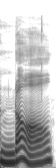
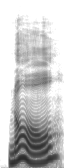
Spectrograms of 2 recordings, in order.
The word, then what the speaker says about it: Noel: I was expecting Noel, like Christmas, not a null, like null and void." "No, it's not like null. Noel rhymes with coal, but it is spelled Noel.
